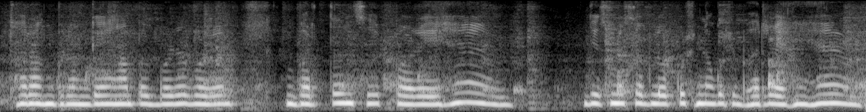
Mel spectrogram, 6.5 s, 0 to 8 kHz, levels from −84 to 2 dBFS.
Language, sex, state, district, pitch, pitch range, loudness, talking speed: Hindi, female, Haryana, Rohtak, 225 Hz, 220-235 Hz, -13 LUFS, 175 wpm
